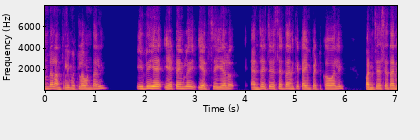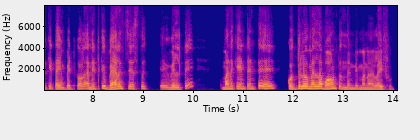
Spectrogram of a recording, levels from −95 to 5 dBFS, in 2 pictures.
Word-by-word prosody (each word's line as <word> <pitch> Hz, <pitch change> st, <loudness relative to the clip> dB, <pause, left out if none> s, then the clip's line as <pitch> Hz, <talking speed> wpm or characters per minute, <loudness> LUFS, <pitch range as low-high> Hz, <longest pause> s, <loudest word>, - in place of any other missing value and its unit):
ఉండాలో 175 Hz, +1 st, 0 dB
అంత 135 Hz, -, -8 dB
లిమిట్‌లో 155 Hz, +2 st, -2 dB
ఉండాలి. 170 Hz, +6 st, -4 dB, 0.8 s
ఇది 180 Hz, +3 st, +1 dB, 0.2 s
ఏ -, -, +4 dB, 0.2 s
ఏ -, -, +3 dB
టైంలో 185 Hz, 0 st, +1 dB, 0.3 s
ఏది 160 Hz, 0 st, 0 dB
సేయ్యాలో, 160 Hz, 0 st, 0 dB, 0.5 s
ఎంజాయ్ 165 Hz, +5 st, -1 dB
చేసేదానికి 175 Hz, 0 st, -1 dB
టైం 155 Hz, 0 st, 0 dB
పెట్టుకోవాలి, 160 Hz, +2 st, -2 dB, 0.5 s
పని 140 Hz, 0 st, +4 dB
చేసేదానికి 165 Hz, 0 st, -1 dB
టైం 150 Hz, 0 st, +2 dB
పెట్టుకోవాలి. 160 Hz, +3 st, -1 dB
అన్నిటికి 170 Hz, +7 st, 0 dB
బ్యాలెన్స్ 180 Hz, +6 st, +4 dB
చేస్తూ 175 Hz, 0 st, -3 dB, 0.6 s
వెళ్తే 150 Hz, +6 st, 0 dB, 0.8 s
మనకేంటంటే 165 Hz, +4 st, 0 dB, 0.5 s
కొద్దిలో 175 Hz, +5 st, +5 dB
మెల్లా 185 Hz, +2 st, +7 dB
బావుంటుందండి 160 Hz, -, +2 dB
మన 110 Hz, -, -4 dB, 0.2 s
లైఫు. 125 Hz, -3 st, -2 dB
165 Hz, 120 wpm, -23 LUFS, 155-180 Hz, 0.8 s, మెల్లా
